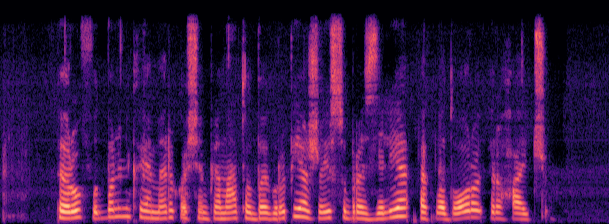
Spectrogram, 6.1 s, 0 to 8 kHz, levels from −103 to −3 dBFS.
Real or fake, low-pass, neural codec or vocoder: real; 7.2 kHz; none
